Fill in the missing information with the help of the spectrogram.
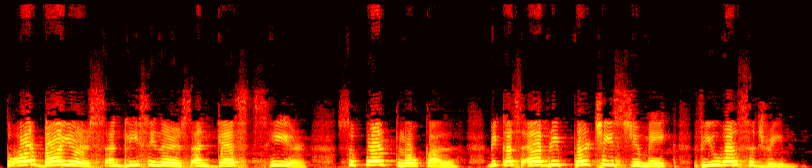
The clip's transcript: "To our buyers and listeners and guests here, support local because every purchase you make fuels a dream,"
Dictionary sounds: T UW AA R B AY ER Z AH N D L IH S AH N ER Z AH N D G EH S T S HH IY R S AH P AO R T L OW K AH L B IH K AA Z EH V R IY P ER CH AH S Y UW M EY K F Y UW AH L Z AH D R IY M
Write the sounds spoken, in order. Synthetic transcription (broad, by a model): T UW AA R B AY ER S AH N D L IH S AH N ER S AH N D G EH S T S HH IY R S AH P AO R T L OW K AH L B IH K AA S EH V R IY P ER CH AH S Y UW M EY K F Y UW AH L S AH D R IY M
